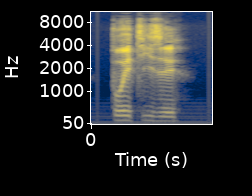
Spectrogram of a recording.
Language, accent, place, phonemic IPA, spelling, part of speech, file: French, France, Lyon, /pɔ.e.ti.ze/, poétiser, verb, LL-Q150 (fra)-poétiser.wav
- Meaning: 1. to versify 2. to poetize or poeticize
